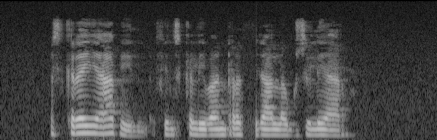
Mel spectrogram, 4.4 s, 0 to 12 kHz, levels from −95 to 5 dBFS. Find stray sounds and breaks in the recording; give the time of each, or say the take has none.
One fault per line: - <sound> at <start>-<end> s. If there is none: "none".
- dropout at 2.4-2.6 s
